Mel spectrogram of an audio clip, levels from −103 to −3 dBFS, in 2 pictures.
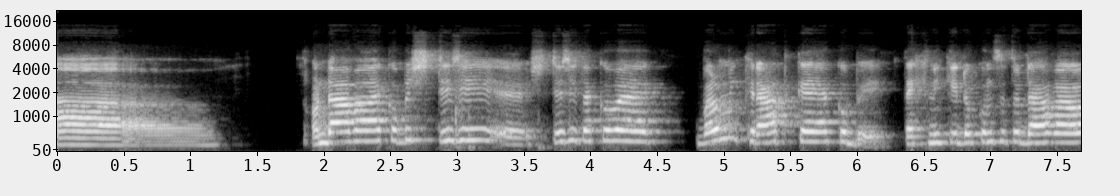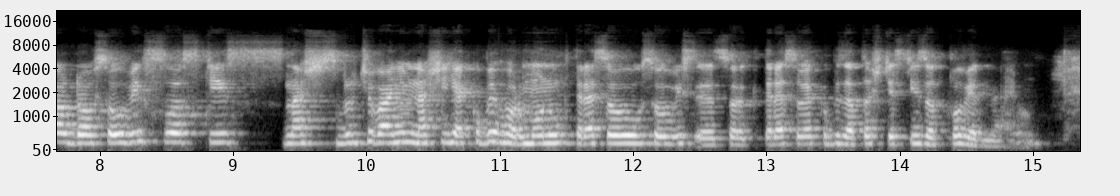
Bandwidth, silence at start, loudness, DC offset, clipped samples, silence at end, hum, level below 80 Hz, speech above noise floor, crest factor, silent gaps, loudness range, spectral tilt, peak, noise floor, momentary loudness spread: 9.4 kHz; 0 s; -17 LUFS; under 0.1%; under 0.1%; 0 s; none; -64 dBFS; 53 dB; 16 dB; none; 2 LU; -2 dB/octave; -2 dBFS; -70 dBFS; 10 LU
